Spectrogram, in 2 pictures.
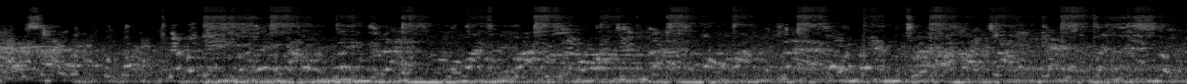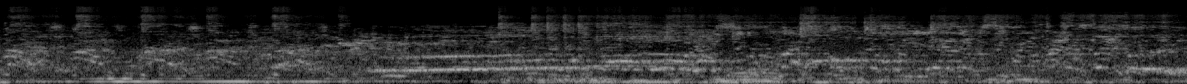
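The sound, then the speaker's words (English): A large crowd at an arena roars and cheers steadily for Donald Trump for about twenty-four seconds, a dense, continuous wash of many voices with shouts and whoops rising from the din, loud throughout. “Tell me anyone else running for president of the United States, tell me anyone else in politics that would get this type of reception.”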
